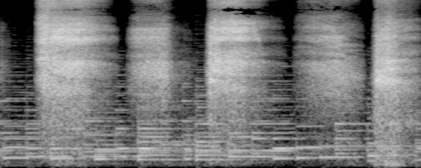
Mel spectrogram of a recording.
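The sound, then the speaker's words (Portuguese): A condom is inflated like a balloon by mouth: several long, breathy blowing puffs of air with a rubbery rustle. The breaths come in a steady rhythm with short gaps between them, and tonal background sound sits underneath. “Vou pegar essa aqui que já tá aberta e vou encher para vocês verem.”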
